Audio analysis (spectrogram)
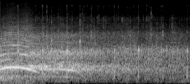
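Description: Applause from the audience at a Jan Suraaj youth meeting in Bapu Sabhagar hall, Patna: a dense, loud burst of clapping that slowly thins out over about two seconds, with a brief whistle-like tone near the start.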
